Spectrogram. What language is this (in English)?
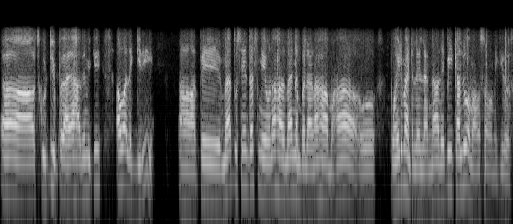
Dogri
